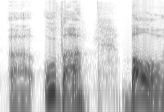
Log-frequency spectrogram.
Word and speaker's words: Uwe Boll: Number one, we've got the movie director Uwe Boll is how you pronounce his name, German movie director. He made the Citizen Vigilante movie that everybody's talking about. Uwe Boll, yep.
